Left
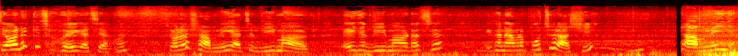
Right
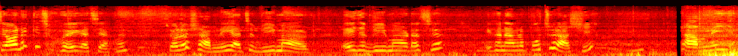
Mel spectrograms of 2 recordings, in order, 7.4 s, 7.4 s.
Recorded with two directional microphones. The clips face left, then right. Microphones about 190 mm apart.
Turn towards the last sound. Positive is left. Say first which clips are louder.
# even
turn(degrees=-10)  # may be behind; listen again after turning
